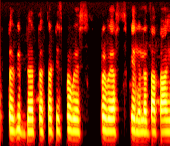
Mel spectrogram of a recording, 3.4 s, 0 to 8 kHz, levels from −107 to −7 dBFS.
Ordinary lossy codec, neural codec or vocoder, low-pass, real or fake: none; none; none; real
